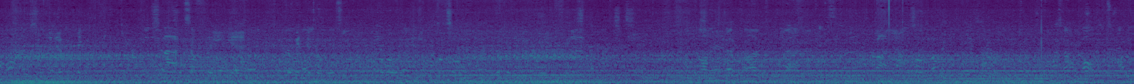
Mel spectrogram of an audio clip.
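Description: Bristol RELH coach with ECW body heard from inside the saloon while under way: its rear-mounted engine running steadily with a low rumble and a steady whine, over passengers chatting.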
